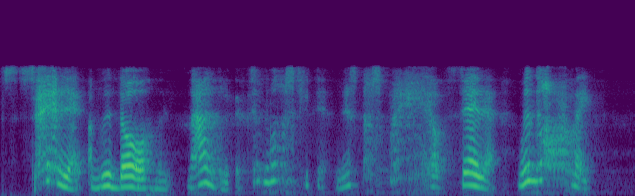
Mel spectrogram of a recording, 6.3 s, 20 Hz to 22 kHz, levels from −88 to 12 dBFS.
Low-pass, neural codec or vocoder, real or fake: 5.4 kHz; codec, 16 kHz in and 24 kHz out, 0.6 kbps, FocalCodec, streaming, 4096 codes; fake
